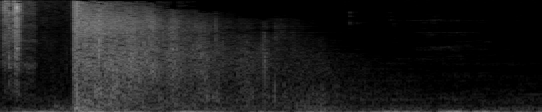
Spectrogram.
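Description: Gunfire sound effect for bullets fired at a leathery-skinned creature in a tabletop role-playing game: a quick sharp burst, then a louder blast, trailing into a long fading rumble, with no voices.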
